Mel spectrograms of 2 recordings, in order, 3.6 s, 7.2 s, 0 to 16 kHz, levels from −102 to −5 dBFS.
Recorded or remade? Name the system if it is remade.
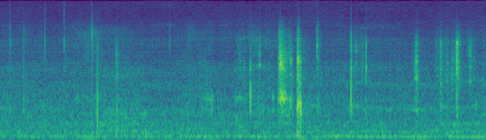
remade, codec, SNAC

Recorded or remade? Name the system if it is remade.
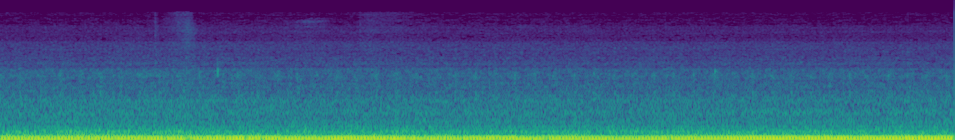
remade, vocoder, Vocos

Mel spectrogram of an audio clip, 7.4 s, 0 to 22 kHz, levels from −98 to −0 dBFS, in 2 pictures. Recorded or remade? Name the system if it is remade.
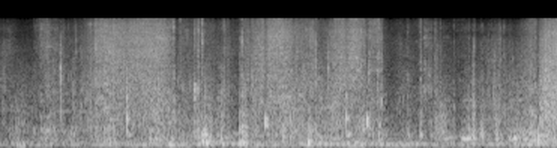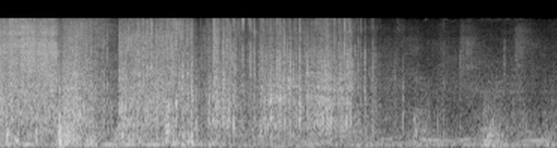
recorded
